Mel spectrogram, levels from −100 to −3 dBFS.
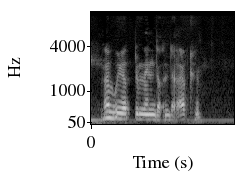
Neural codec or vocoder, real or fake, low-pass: codec, 24 kHz, 1 kbps, SNAC; fake; 10.8 kHz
